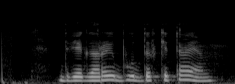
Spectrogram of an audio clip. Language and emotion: Russian, neutral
